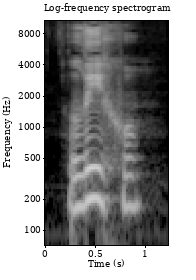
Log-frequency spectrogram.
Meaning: 1. disaster, calamity 2. misfortune 3. trouble 4. evil
- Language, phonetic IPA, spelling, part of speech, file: Ukrainian, [ˈɫɪxɔ], лихо, noun, Uk-лихо.ogg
